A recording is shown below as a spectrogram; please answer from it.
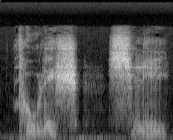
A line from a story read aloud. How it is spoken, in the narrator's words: he hissed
